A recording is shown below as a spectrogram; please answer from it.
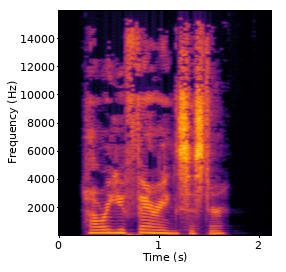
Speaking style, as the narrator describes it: Severin asked

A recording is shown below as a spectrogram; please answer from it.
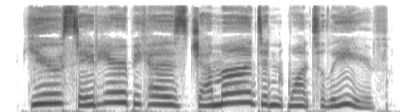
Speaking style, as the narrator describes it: Bree said, sleepily

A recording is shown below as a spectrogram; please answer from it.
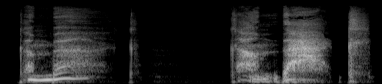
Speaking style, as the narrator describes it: That cold, hollow, rasping whisper, calling out

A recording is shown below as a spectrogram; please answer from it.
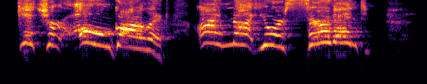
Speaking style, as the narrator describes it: she shouted at the top of her lungs

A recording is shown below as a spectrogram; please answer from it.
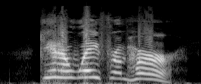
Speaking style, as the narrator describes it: my mother-in-law screamed

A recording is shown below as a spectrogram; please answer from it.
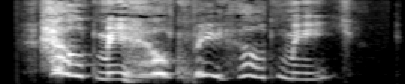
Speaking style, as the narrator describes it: she screeched, her face contorted into an expression of the purest fear

